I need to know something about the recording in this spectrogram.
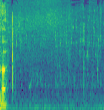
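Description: Faint, steady sound of water pouring from the end of a gutter into a tank of water, washing sand and gravel along with it.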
